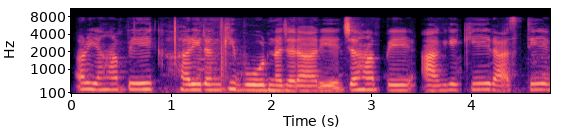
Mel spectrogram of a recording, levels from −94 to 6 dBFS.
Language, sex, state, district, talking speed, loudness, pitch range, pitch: Hindi, female, Uttar Pradesh, Muzaffarnagar, 225 wpm, -18 LUFS, 200-230 Hz, 215 Hz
